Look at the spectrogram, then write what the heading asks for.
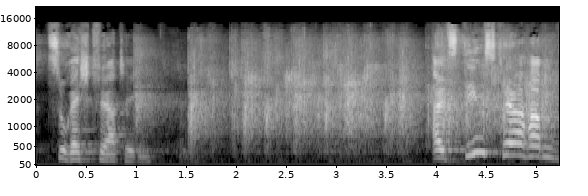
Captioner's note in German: Beifall BÜNDNIS 90/DIE GRÜNEN und CDU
